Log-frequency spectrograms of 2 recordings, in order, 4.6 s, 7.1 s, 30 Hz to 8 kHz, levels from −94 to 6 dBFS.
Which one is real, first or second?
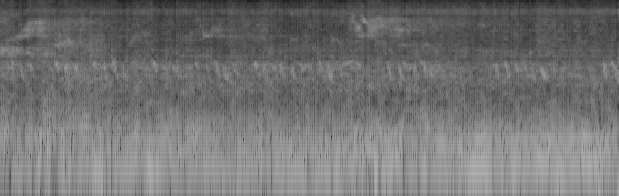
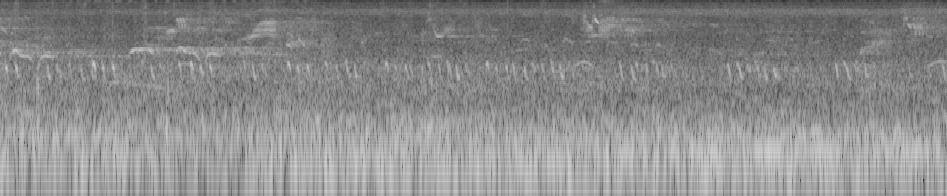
second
